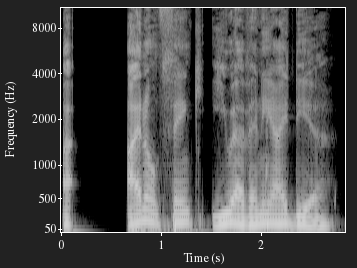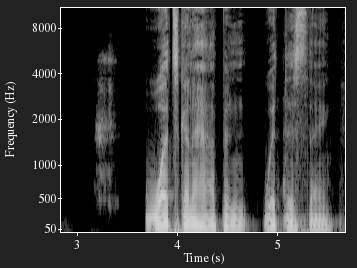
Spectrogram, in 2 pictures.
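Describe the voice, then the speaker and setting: A man's voice: fairly low pitch, animated, unhurried, warm tone, dry recording, clean studio sound. A man hosting a podcast, talking earnestly and emphatically, repeating words as he builds toward his point. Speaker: podcast host. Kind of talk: casual podcast conversation.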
